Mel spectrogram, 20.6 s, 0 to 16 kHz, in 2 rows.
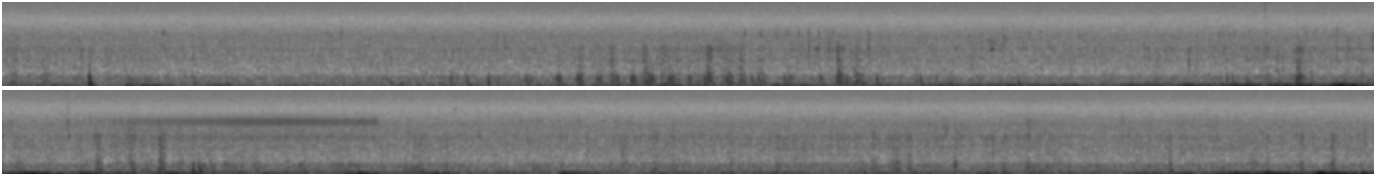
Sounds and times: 0.0s underwater sound flow in river 20.5s

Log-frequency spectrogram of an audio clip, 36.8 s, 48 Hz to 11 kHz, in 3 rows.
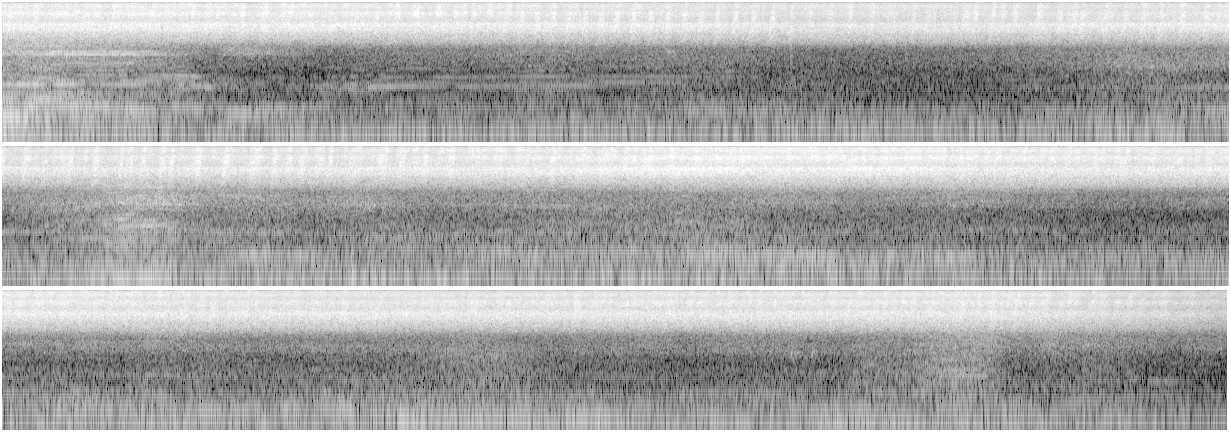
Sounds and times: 0.0s Traffic sound 36.7s
0.0s cicadas sound 36.7s

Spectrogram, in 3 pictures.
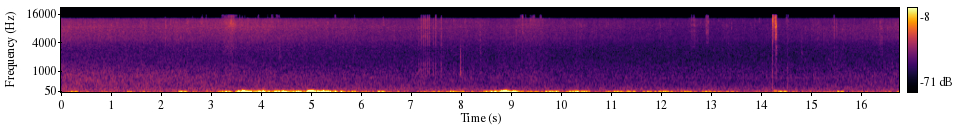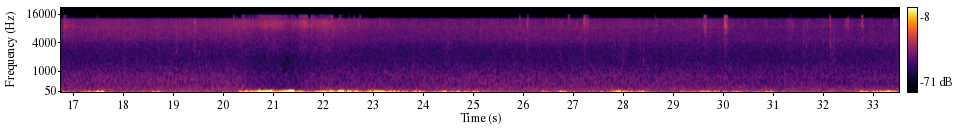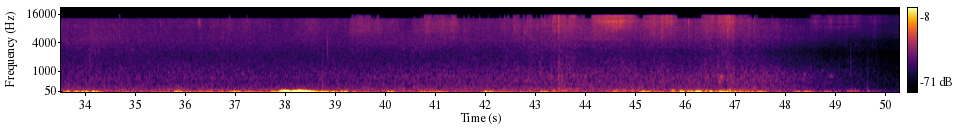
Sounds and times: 0.0s Wind in the grass 50.2s
6.6s Cracking sounds from the nearby birch 8.5s
14.2s Cracking sounds from the nearby birch 15.6s

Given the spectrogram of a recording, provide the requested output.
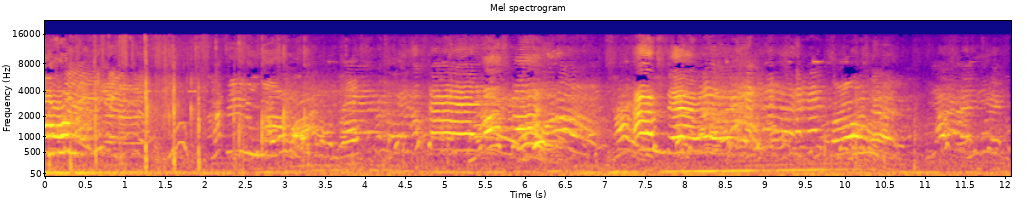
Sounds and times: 0.0s kids gathering in front of a school 12.0s

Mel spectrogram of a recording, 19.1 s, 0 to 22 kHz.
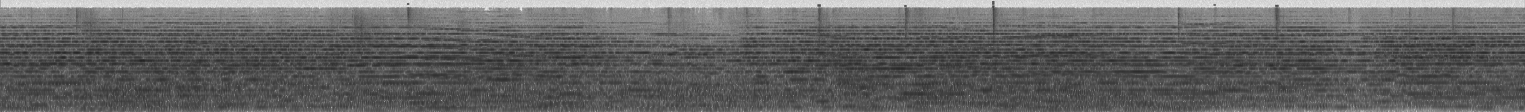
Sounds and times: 0.0s organ 19.0s
0.0s people going out of the cathedral 19.0s

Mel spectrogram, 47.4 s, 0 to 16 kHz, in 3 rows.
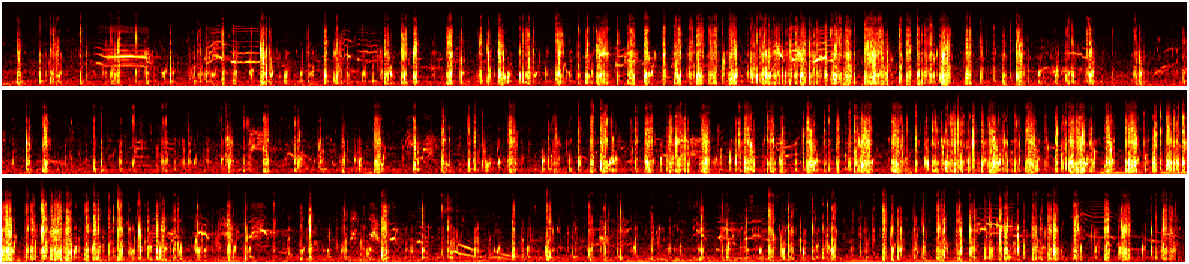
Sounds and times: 0.0s playing children 12.0s
0.0s gurgling drain of a fountain 47.3s
13.6s playing children 22.2s
33.1s playing children 47.3s

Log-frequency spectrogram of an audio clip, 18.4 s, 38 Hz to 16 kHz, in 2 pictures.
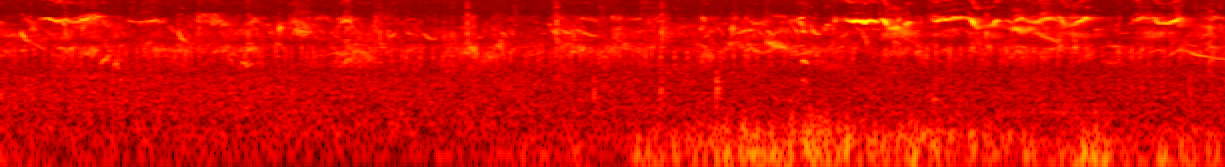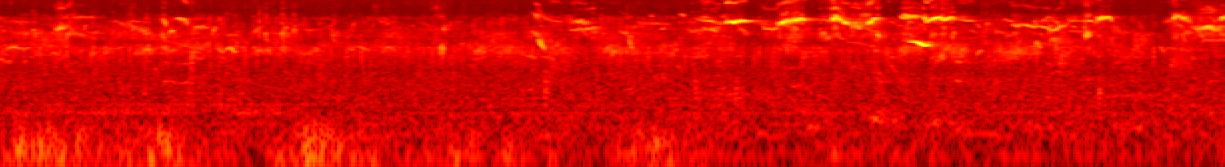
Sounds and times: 0.0s starlings 18.3s

